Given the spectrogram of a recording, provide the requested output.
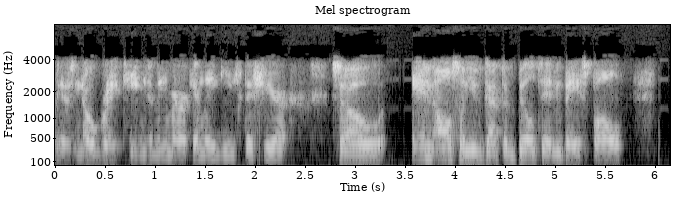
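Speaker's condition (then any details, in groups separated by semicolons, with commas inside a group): No condition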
